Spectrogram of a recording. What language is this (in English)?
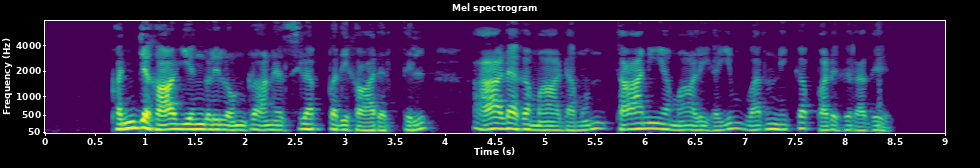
Tamil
